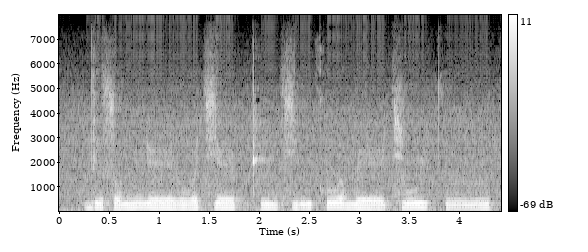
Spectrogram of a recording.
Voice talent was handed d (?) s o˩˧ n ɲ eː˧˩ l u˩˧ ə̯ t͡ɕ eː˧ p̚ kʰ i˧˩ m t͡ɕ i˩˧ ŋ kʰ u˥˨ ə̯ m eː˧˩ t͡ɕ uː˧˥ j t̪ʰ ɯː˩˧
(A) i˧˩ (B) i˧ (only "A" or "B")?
A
